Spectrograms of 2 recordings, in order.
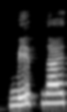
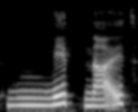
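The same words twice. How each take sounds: First: The opening m sound is short and plain. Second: The opening m sound is held and stretched. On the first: "Instead of saying midnight" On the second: "she buys a little time on the mm"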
